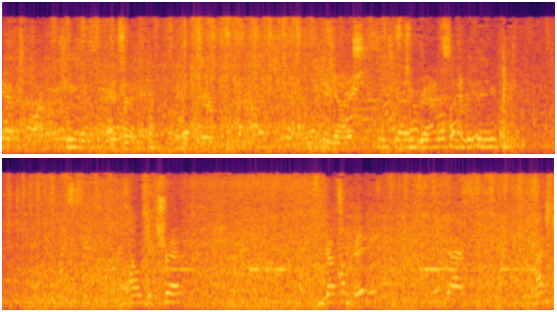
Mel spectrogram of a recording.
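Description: A crowd of men and women talk over one another nearby.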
